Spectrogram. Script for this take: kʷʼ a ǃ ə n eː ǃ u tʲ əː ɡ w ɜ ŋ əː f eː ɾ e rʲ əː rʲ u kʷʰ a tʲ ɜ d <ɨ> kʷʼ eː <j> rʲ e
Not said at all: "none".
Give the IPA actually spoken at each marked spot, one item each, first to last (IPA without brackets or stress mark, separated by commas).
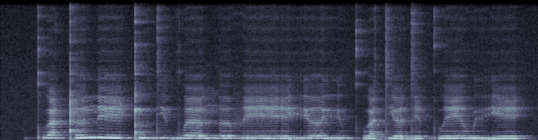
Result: e, w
